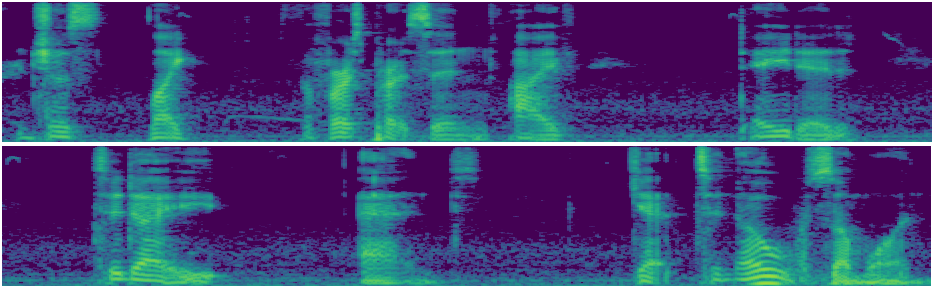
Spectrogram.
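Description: A man acting as a shy, smitten young college mage in an intimate boyfriend roleplay, speaking casually and haltingly. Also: lowish voice, creaky, sharp tone, slight background noise, full character voice. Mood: shy, confessional. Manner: hesitant, halting, casual slangy delivery.

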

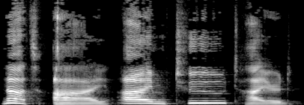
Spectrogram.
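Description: A man voicing a tired, reluctant storybook cat with drawn-out, weary complaining. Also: high voice, very animated, fairly bright tone, clear, resonant tone, pitched above the performer's own voice, exaggerated voice. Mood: weary refusing.

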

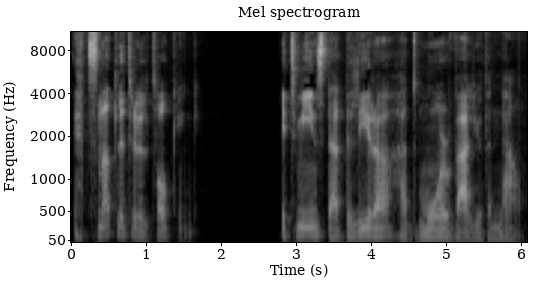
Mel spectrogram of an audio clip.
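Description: A man's voice: lowish voice, fairly even intonation, measured pace. A man with a Lebanese accent narrating a bedtime story as a father would, explaining patiently.

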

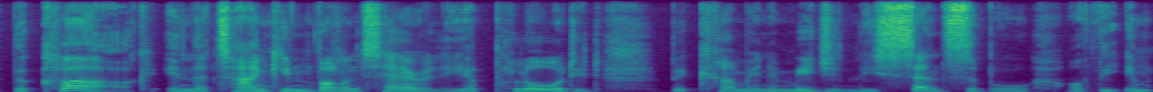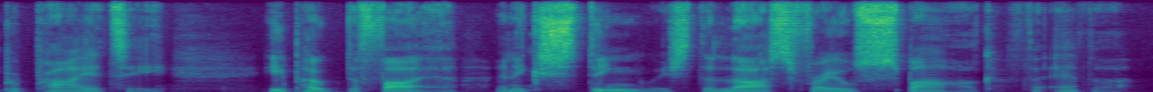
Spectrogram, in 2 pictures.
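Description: A man's voice: lowish voice, sing-song, normal speed, a little mellow, no room sound, studio quality. A man narrating a classic story as a scripted, dramatic audiobook reading.

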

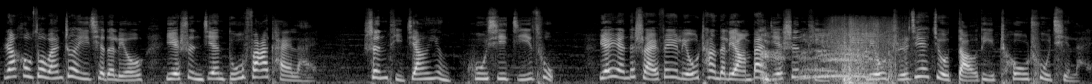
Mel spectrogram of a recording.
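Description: High-voiced woman narrating a novel. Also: lively intonation, moderate pace, soft background music. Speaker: audiobook narrator.

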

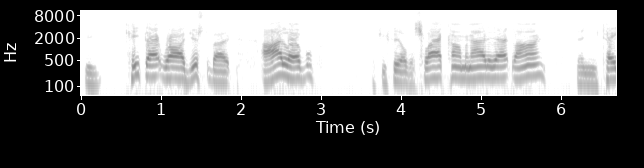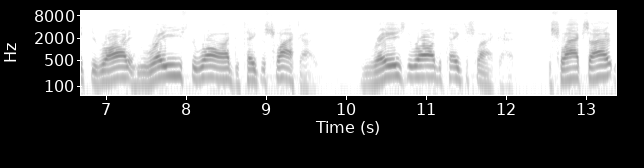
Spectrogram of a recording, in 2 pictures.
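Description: A man's voice: fairly high pitch, lively intonation, unhurried, no echo. A man in his fifties giving informal, hands-on instruction in a plainspoken, folksy way, repeating his points, on a dull old video recording. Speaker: surf fishing instructor. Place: outdoors on a sandy beach.

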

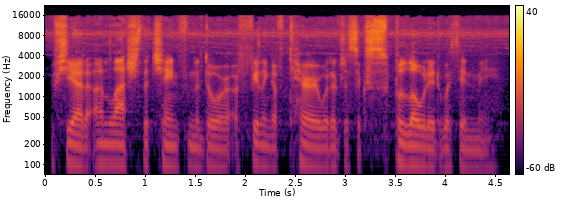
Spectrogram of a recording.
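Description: A man's voice: sits low, steady tone, fairly quick, slight background noise. A man streaming a visual novel, reading the narration dramatically and breaking into casual, sweary reactions.

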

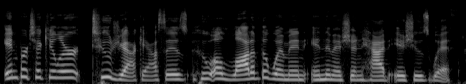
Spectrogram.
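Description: A young woman with an American accent tells a true story from a script, with candid asides. Her voice sits slightly high and is very smooth and clean. She is frank and informal, recorded close on a desk mic with a dry, intimate sound. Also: a little fast, dry recording. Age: young adult. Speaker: true-crime storyteller, host. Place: small log-walled room indoors. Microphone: close desktop microphone.

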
